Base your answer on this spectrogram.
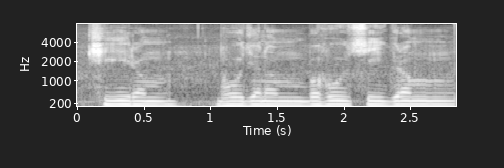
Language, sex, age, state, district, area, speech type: Sanskrit, male, 18-30, Maharashtra, Beed, urban, spontaneous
